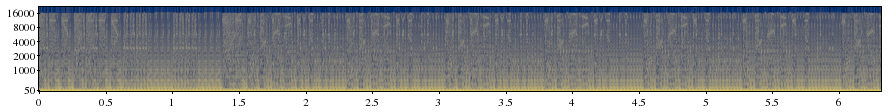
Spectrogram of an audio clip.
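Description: Bytebeat one-liner music generated live in ChucK, several formula-driven digital waveforms layered at once. It is a loud, harsh, dense electronic sound of steady held tones under rapid glitchy chatter, and its texture changes about a second and a half in.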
